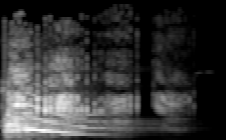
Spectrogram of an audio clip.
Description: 海豚死亡声

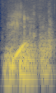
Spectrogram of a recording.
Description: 女巫饮用声

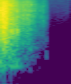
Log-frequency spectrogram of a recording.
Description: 海绵 破坏声

